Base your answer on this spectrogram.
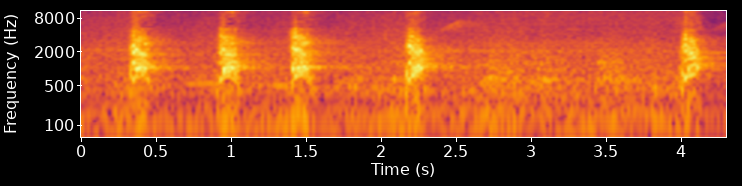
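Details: Playing pet pups in a garden give short, bright yapping barks, four in fairly quick, uneven succession, then a pause and one last yip, over a soft outdoor hush.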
